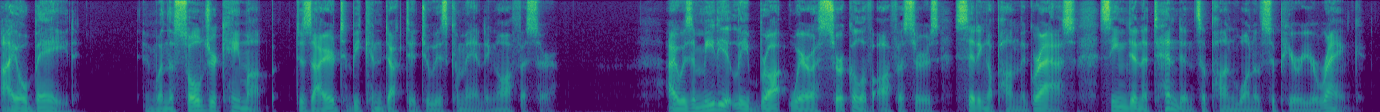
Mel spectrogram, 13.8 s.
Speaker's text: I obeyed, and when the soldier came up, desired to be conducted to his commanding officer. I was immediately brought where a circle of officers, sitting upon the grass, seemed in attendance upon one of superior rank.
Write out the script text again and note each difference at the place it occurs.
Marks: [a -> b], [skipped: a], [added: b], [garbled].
I obeyed, and when the soldier came up, desired to be conducted to his commanding officer. I was immediately brought where a circle of officers, sitting upon the grass, seemed in attendance upon one of superior rank.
